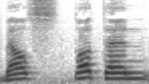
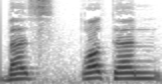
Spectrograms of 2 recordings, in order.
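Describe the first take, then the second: First: بسطة recited with emphatic sad, drawn out; بسطة recited slow with emphatic s. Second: بسطة recited with a plain s, drawn out; بسطة recited slow with s; with sin. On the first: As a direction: chant بسطة slowly with heavy sad. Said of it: "وجه دوم با صاد". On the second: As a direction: chant بسطة slowly with sin. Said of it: "وجه اول". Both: Shown as a demonstration.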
